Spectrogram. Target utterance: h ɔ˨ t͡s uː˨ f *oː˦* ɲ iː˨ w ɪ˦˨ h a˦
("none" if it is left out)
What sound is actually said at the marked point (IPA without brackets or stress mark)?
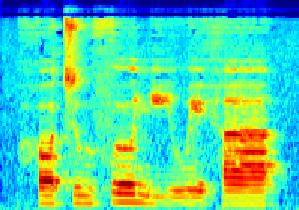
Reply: oː˦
